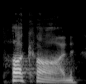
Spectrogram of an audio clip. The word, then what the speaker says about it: pecan: To put my hat into pecan talk, it's pronounced pecan. Pecans are what truck drivers use.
